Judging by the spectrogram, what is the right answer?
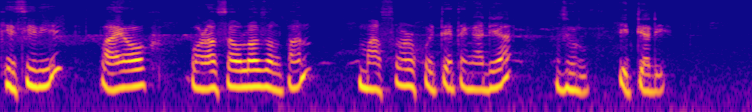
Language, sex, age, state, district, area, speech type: Assamese, male, 60+, Assam, Golaghat, rural, spontaneous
